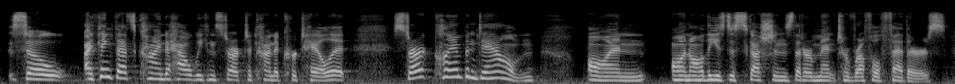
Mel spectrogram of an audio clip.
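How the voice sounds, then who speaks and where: A woman's voice: mid-range voice, a bit bright. Woman giving a conversational conference talk. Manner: conversational, with frequent fillers and restarts; laughs between points, engages the audience. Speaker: conference speaker. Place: conference hall with a live audience.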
